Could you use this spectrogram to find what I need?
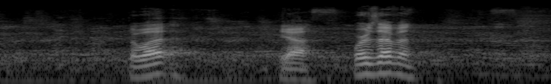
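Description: A man speaks in short bursts through a microphone in a large echoing hall.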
